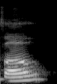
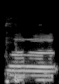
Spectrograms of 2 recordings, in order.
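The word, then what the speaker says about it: phở: Restaurant, and so is that that's pronounced pho? Not pho?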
